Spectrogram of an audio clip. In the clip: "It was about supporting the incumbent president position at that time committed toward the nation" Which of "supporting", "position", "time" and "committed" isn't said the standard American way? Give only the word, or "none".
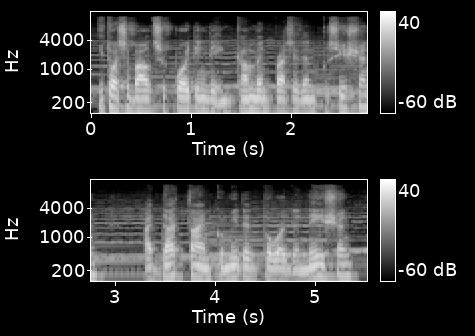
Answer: position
